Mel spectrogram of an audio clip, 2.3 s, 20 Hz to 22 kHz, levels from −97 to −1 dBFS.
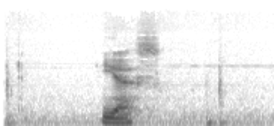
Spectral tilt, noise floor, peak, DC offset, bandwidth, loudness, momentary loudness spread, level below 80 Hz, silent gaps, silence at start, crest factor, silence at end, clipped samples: -5.5 dB/octave; -68 dBFS; -20 dBFS; under 0.1%; 16.5 kHz; -39 LUFS; 24 LU; -70 dBFS; none; 0.05 s; 22 dB; 0.4 s; under 0.1%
